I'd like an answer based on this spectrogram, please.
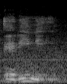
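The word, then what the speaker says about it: Eirene: But I know the pronunciation of her name is Irene.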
